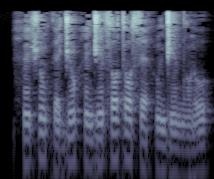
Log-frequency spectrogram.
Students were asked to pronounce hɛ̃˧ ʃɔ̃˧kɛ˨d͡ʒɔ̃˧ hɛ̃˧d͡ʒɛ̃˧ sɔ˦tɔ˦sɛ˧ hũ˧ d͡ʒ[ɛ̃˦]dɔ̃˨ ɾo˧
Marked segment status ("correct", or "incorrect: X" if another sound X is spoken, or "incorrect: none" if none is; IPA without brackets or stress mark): incorrect: ɛ̃˨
